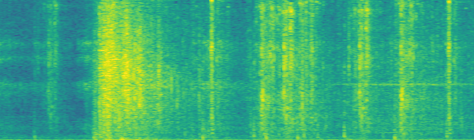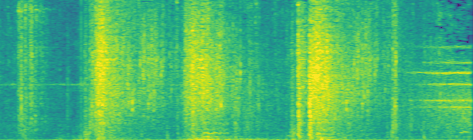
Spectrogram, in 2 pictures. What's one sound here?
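A sword swings and strikes with heavy thuds.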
